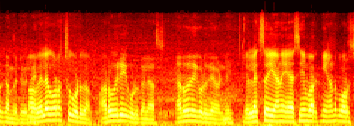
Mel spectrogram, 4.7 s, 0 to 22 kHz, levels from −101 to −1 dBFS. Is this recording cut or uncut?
uncut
